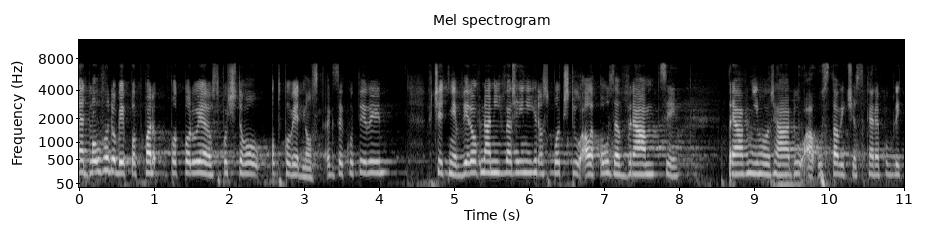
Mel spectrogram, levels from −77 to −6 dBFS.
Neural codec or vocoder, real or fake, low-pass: codec, 16 kHz, 2 kbps, X-Codec, HuBERT features, trained on general audio; fake; 7.2 kHz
